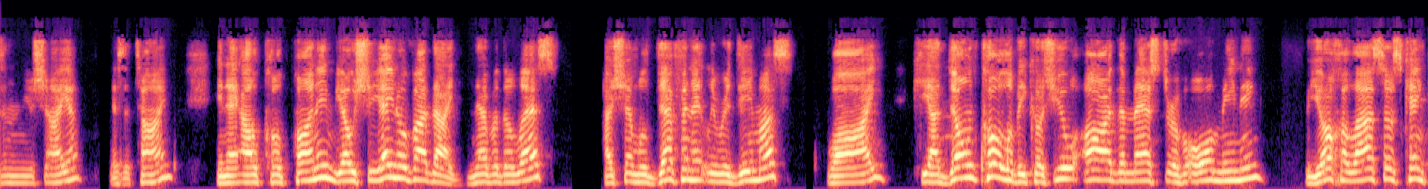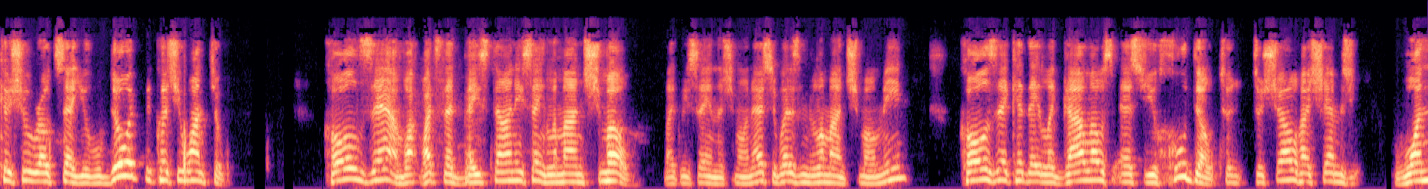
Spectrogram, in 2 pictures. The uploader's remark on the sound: Live On Zoom: 6-4-2020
